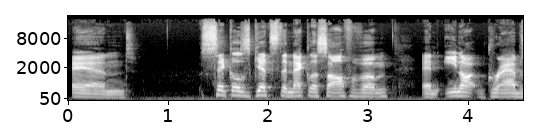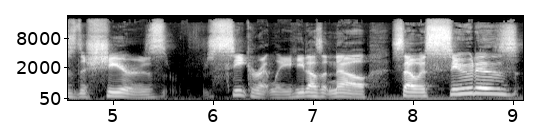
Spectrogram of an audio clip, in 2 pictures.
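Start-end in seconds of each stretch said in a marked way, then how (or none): none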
